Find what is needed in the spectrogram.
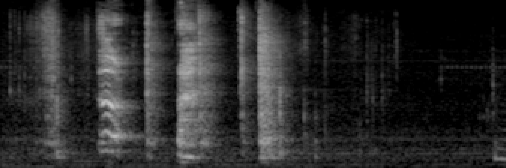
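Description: A woman's short breathy gasps and a drawn-out 'uh' of disbelief, a few quick bursts in a row, with a light click or two among them.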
